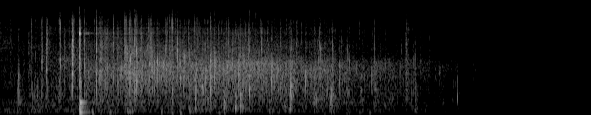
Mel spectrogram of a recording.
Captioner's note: applause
